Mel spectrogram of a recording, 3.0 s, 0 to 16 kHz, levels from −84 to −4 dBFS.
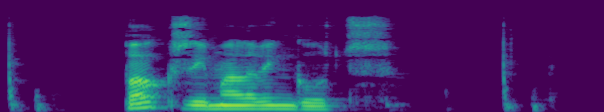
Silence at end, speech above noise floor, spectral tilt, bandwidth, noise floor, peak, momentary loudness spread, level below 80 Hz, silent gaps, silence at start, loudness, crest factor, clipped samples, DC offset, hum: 0.45 s; 35 dB; -5.5 dB/octave; 9.2 kHz; -57 dBFS; -4 dBFS; 15 LU; -62 dBFS; 0.38-0.42 s; 0.05 s; -23 LUFS; 22 dB; under 0.1%; under 0.1%; none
